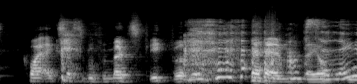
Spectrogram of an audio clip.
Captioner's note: laughter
